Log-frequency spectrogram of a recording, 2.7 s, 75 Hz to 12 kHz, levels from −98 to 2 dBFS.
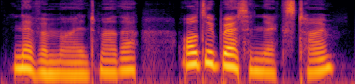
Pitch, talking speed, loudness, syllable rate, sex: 175 Hz, 180 wpm, -19 LUFS, 5.5 syllables/s, female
